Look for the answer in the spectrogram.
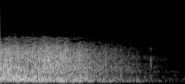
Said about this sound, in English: And you ain't gonna fire that cannon no more. We've heard enough of its roaring round here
